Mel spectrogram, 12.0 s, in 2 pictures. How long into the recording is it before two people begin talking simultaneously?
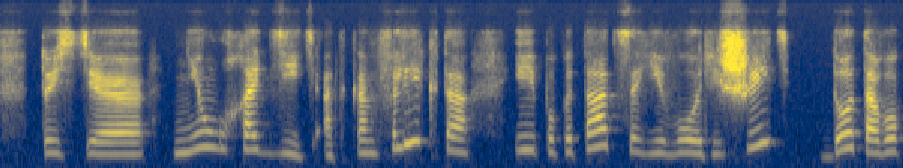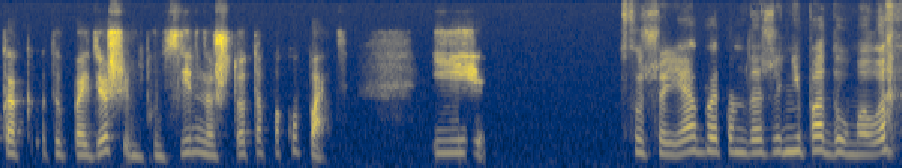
none

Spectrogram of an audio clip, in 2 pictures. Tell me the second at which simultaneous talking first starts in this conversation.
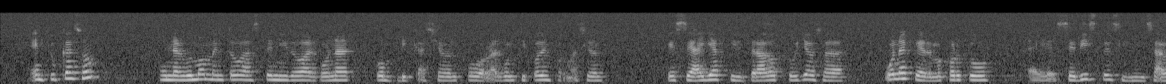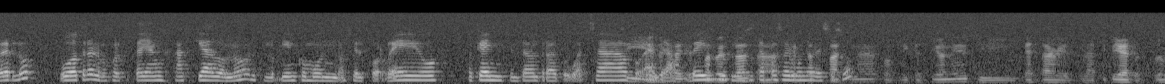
17.9 s

